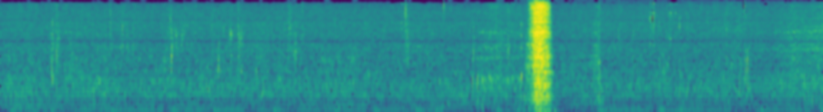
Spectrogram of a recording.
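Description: Paddle blades of a small inflatable boat dipping and splashing lightly in calm water, with scattered small clicks. About five seconds in, a loud, brief rush of noise stands out above everything else.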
